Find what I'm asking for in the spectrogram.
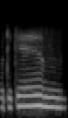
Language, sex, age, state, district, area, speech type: Assamese, female, 18-30, Assam, Dibrugarh, rural, conversation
